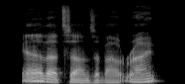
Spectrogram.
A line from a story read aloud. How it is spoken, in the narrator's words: grumbled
